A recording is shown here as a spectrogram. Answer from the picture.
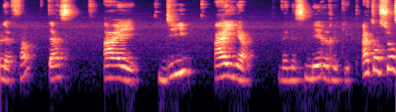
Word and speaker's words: Eier: On n'a pas trop parlé encore de la prononciation du ER à la fin d'un mot, mais ça se prononce presque comme un A. Die Eier.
